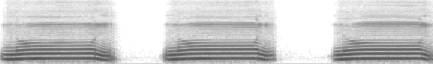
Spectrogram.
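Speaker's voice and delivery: নুন drawn out long; teacher modelling নুন slowly; slow letter demo. Shown as a demonstration. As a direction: stretch নুন slowly for learners. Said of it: "এই হরফটি হবে".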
